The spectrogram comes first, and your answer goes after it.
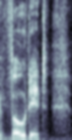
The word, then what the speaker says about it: voted: V it good okay voted make sure um that you that you emphasize um or you enunciate the Ed because otherwise it's going to sound like vote which is not the past tense so which so it's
